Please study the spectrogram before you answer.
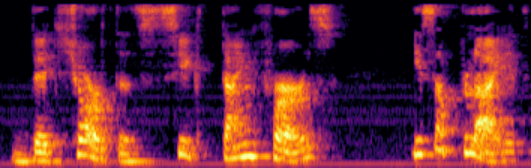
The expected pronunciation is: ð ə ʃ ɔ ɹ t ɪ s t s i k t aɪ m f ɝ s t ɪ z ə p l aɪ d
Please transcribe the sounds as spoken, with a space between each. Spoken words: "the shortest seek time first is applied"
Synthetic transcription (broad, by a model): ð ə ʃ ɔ ɹ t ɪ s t s i k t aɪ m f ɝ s ɪ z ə p l aɪ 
